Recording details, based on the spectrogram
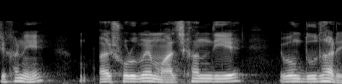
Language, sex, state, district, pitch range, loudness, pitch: Bengali, male, West Bengal, Purulia, 130-145 Hz, -16 LUFS, 135 Hz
